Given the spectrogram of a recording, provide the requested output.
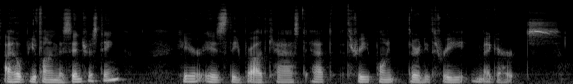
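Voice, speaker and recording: A man's voice: mid-range voice, normal speed, creaky, very noisy. A man narrating his own recordings in an informal, explanatory way.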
